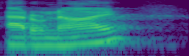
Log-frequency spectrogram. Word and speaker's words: Adonai: So the word for Yahweh, it's often pronounced Adonai, and then we have the Greek word Kyrios for Lord.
